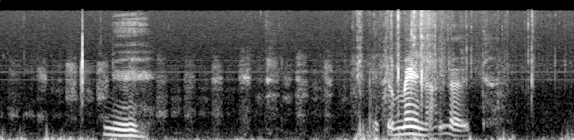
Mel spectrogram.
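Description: A dog whines briefly in short, wavering cries.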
